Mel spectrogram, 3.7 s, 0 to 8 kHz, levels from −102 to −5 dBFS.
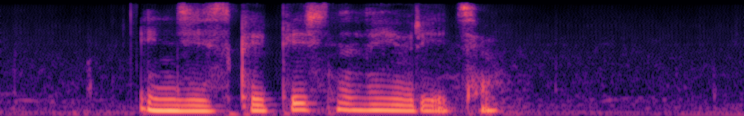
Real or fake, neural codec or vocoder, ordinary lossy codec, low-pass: fake; codec, 16 kHz, 4 kbps, X-Codec, HuBERT features, trained on balanced general audio; none; 7.2 kHz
